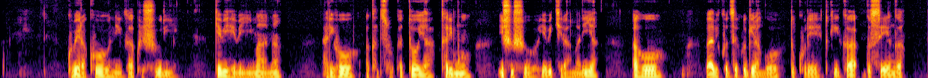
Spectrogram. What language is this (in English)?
Rundi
